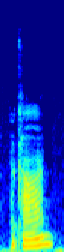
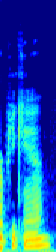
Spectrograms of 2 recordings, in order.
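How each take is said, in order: First: Pecan as puh-KAHN; usual pecan. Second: Pecan as PEE-can; old people's pecan. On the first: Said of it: "only old people I've really heard say". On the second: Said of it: "only old people I've really heard say pecan". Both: Shown as a demonstration.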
